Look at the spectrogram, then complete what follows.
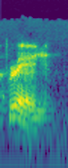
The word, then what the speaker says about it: brane: The answer may be that we live in a brain world. Your brain is spelled B R A N E.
